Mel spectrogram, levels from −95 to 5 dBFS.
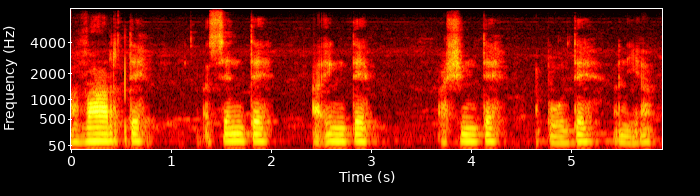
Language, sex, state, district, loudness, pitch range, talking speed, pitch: Mizo, male, Mizoram, Aizawl, -23 LUFS, 110-115 Hz, 170 wpm, 110 Hz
